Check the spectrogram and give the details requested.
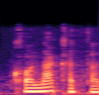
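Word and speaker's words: こなかった: Tanaka-san wa konakatta desu. Lembrando que isso daqui se pronuncia ko. Não ku.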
